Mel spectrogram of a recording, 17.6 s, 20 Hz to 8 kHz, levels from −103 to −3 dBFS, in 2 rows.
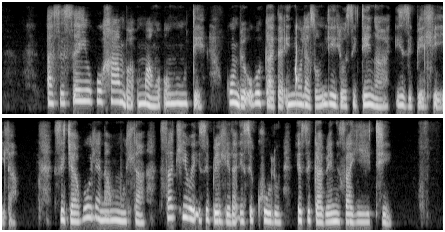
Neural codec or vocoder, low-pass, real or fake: vocoder, 44.1 kHz, 128 mel bands, Pupu-Vocoder; 7.2 kHz; fake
